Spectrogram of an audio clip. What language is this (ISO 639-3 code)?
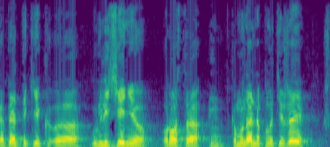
rus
